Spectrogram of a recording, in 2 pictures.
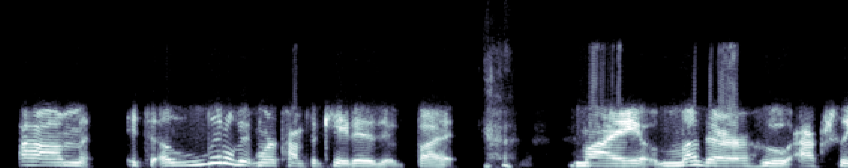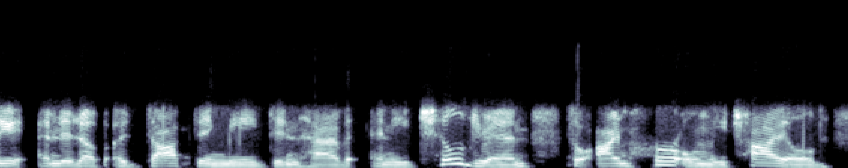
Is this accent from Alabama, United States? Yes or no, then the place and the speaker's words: no; Miami, Florida, United States; I was born in Miami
